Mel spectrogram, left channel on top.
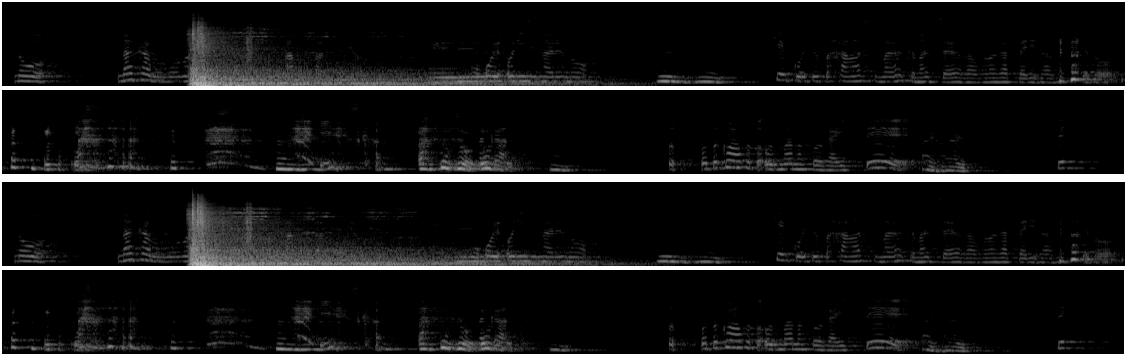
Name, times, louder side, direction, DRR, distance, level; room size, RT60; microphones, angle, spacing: voice 1, 0.1-0.4 1.1-2.5 2.8-3.6 4.7-5.9 7.7-11.1 12.0-12.7 14.1-15.6 16.0-16.3 17.4-17.5 17.9-20.3 21.8-21.9, left 1 dB, ahead, 5 dB, 1.7 m, -49 dB
sound 1, 1.8-6.1, right 2 dB, 35° right, 0.6 m, -32 dB
voice 2, 4.2-4.9 6.5-7.2 10.7-10.8 11.3-12.0 12.9-14.4 15.4-16.3 16.7-16.9 20.4-20.9, left 3 dB, 60° left, 0 dB, 0.9 m, -42 dB
27.5 x 19.5 x 5.9 m, 1.3 s
head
